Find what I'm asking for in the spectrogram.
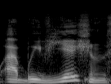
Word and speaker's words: abbreviations: En parlant de accent, accent tonique qui j'ai pour nous prononcer mot yo, n'a pas un mot abbreviations nan, qui signifie abréviation. Abbreviations, accent tonique là, tombé sous troisième syllabe là.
